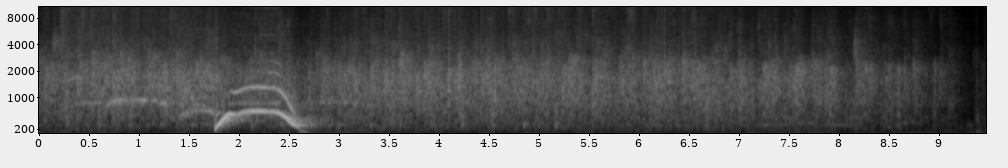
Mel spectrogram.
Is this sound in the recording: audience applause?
yes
